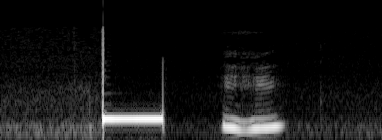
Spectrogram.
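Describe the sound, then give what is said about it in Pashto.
A single steady electronic beep sounds on a phone line after the call connection drops, lasting about a third of a second, followed by a short voiced burst. “ښه لکه چې دوی اړیکه پرې شوه”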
